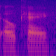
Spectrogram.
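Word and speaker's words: OKeh: machines and records from the OK company, O-K-E-H, that's spelled.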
